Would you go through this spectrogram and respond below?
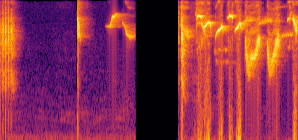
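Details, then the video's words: Male brown-chested jungle flycatcher of Bali origin, recorded as a luring and master song: isolated short high chips and a slurred whistle, then a rapid tumbling string of sharp, swooping high notes. "Sikatan rimba dada coklat bali gacor - PIKAT Burung SRDC"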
